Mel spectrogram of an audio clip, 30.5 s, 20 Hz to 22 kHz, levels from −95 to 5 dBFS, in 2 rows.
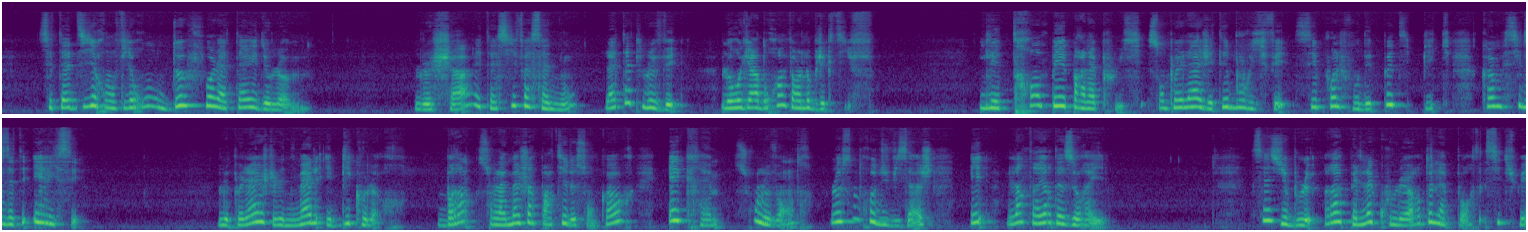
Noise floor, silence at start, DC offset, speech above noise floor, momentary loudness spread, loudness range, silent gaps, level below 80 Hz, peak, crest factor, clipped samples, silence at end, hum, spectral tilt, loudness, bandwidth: -69 dBFS; 0.4 s; under 0.1%; 42 dB; 13 LU; 3 LU; none; -68 dBFS; -12 dBFS; 16 dB; under 0.1%; 0 s; none; -5.5 dB/octave; -27 LUFS; 15.5 kHz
